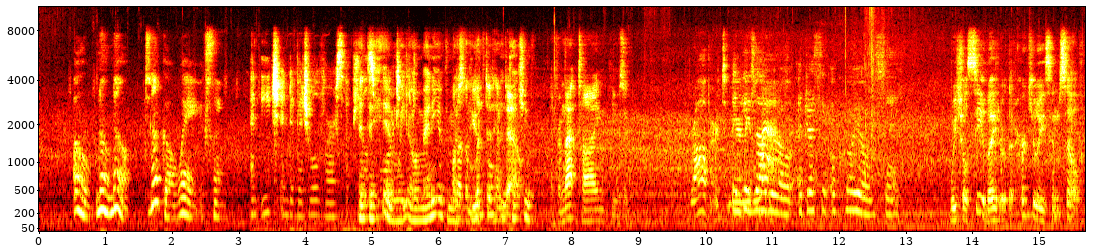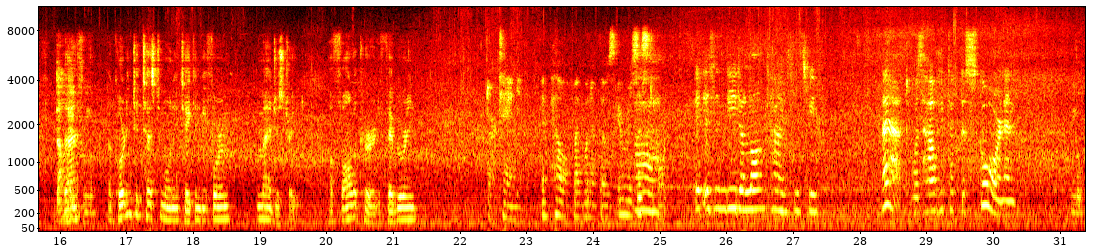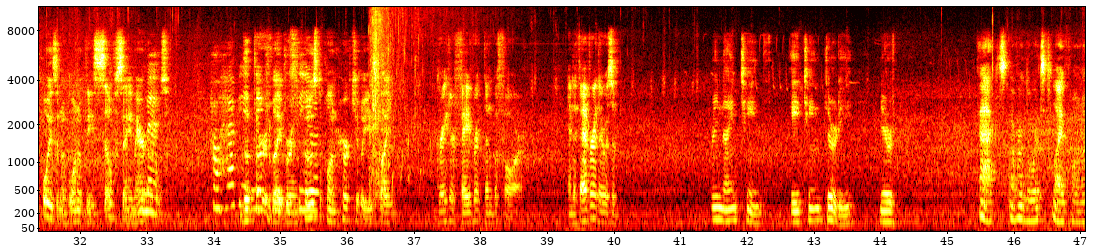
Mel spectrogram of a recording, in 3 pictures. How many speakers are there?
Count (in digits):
8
